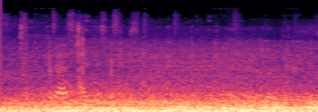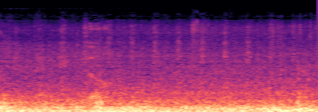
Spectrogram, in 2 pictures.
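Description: A young woman speaks softly up close.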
